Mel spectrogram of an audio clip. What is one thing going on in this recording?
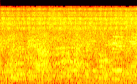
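A young girl speaks briefly into a microphone.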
